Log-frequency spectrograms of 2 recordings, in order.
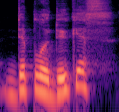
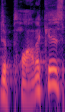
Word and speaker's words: Diplodocus: it reminds me of like uh diploducus dinosaur head I think it's pronounced Diplodocus but you know like the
